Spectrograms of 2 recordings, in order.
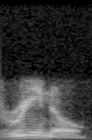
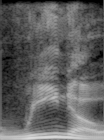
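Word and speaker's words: Rino: name is but my first name is reno or reno okay and spell that for us just make sure we have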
